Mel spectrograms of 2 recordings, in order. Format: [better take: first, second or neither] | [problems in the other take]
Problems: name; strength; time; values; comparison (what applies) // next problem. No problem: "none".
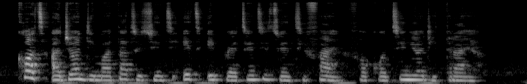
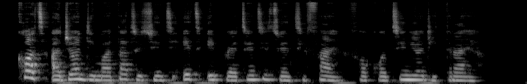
first | noise reduction (neural mask model DeepFilterNet 3)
